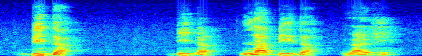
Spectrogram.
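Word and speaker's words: vida: la vie vous voyez ici là le V est lu est prononcé comme le B en français Bida Bida la la vie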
